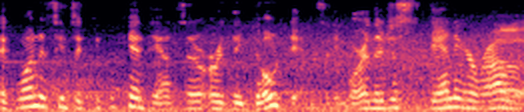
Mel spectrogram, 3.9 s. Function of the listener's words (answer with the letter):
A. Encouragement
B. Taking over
B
